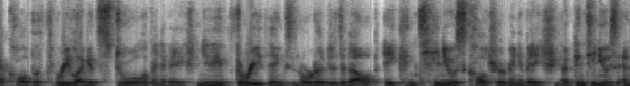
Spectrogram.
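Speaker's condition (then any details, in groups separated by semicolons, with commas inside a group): No condition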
